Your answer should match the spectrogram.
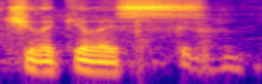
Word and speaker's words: chilaquiles: Oh, I fucking love chilaquiles. Love it. Did I say it right? – Yeah, yeah, you got it.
